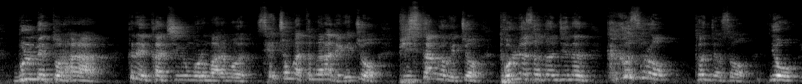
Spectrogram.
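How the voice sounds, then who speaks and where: A middle-aged man preaching a sermon as pastor, telling stories dramatically and acting out shouting crowds and a taunting giant. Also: high voice. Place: church sanctuary. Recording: echoey church hall, mic at a distance.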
